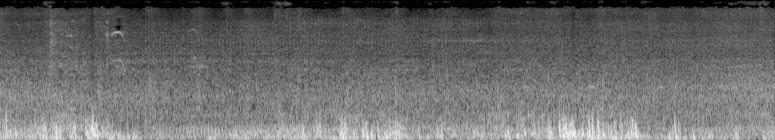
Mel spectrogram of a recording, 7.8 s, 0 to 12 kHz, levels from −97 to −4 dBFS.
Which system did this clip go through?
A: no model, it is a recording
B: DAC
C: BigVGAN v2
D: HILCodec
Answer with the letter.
C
